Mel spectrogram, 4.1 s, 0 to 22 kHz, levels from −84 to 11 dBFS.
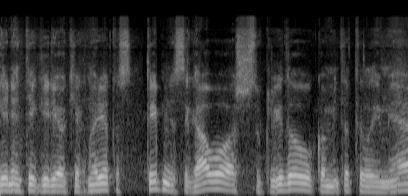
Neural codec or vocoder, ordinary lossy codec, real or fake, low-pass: vocoder, 44.1 kHz, 128 mel bands every 256 samples, BigVGAN v2; Opus, 32 kbps; fake; 14.4 kHz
